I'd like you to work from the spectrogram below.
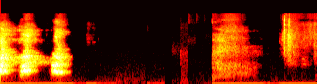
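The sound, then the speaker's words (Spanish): A dog barks three times in quick succession, then falls silent before two longer, rougher bursts follow. No one speaks. “odio a mi perro, esperen que voy a pegar un grito.”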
